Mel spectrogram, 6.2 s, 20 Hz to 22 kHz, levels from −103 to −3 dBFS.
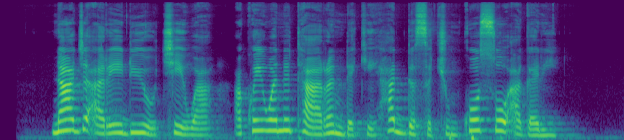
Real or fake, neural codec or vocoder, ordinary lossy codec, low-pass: real; none; none; none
